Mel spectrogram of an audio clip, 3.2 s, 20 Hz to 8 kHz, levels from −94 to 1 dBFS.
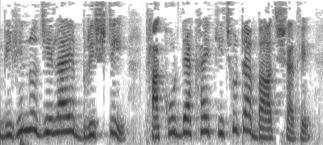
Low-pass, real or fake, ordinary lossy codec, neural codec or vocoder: none; real; none; none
